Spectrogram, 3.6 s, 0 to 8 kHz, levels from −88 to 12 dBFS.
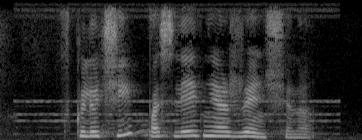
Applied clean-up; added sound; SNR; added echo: none; Organ; 20 dB; none.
